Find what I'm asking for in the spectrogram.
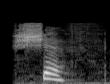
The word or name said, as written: Schiff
